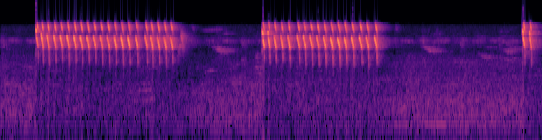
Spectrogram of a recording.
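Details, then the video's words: Kingfisher calling, a long recording used as a master for training cage birds: two extended bursts of rapid, harsh, evenly paced high notes, each lasting about two seconds, with a third burst beginning at the end over a quiet background. "Suara Burung tengek cililin panjang"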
